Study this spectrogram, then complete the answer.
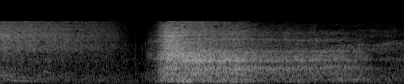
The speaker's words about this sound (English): Take a couple deep breaths.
